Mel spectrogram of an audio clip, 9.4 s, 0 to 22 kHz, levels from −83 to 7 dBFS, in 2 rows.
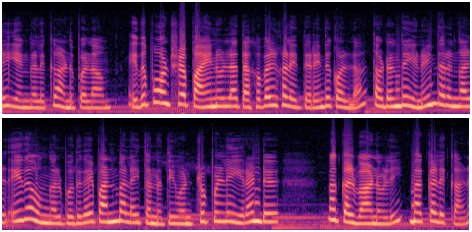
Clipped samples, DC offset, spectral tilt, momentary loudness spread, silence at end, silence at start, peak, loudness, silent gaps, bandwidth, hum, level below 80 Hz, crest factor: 1%; under 0.1%; -5.5 dB/octave; 6 LU; 0 s; 0 s; 0 dBFS; -10 LUFS; none; 11 kHz; none; -48 dBFS; 10 dB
